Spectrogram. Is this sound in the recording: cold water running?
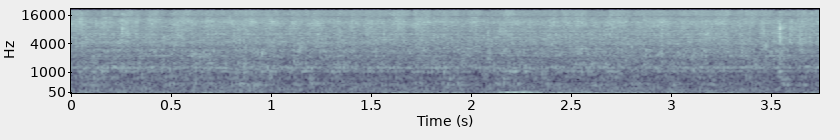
yes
